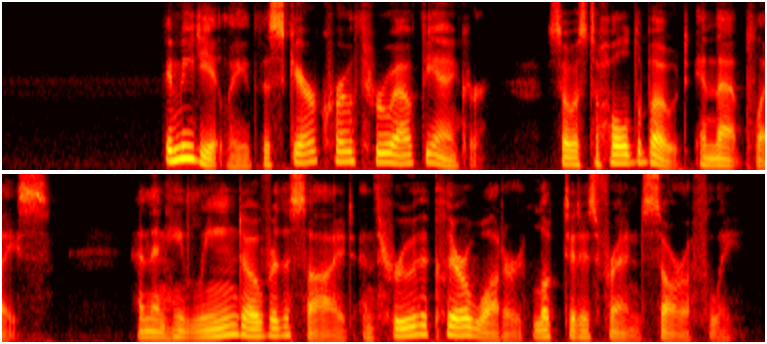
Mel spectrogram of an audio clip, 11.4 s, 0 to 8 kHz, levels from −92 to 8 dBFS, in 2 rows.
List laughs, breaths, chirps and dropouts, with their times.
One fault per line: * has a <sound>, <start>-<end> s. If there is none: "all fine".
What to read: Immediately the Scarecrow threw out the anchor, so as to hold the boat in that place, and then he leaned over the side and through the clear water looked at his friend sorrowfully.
all fine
